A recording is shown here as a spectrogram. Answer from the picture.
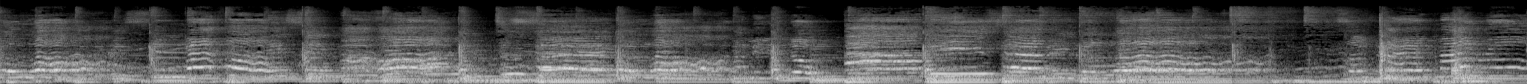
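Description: Live gospel music: lead vocalists singing into microphones, backed by an electric bass guitar and drums.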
